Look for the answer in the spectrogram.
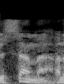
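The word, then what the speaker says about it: Cinq-Mars: Je précise aussi que on dit parfois 5 Mars, parce que ça se prononce comme ça, c'est INQ comme le chiffre et Mars comme la planète, mais ça se prononce Saint-Marc, François Zéril Descheimer.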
